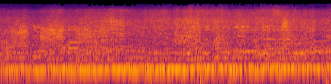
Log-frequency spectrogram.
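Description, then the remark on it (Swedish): Several folkrace cars race around a track, engines droning loudly and continuously with rising and falling revs, a dense, steady racket of competing motors. “Nej, ja, vid ljudet av folkrace, ni som aldrig har varit på folkrace, så låter det så här.”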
